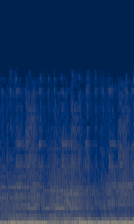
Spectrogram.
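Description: Loud timli band music from a large outdoor speaker system: a deep bass line of short notes, about five a second, under a held keyboard melody.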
